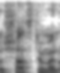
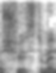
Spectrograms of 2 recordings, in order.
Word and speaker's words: Shusterman: than not i love neil shusterman or schusterman depending on how you say it i say shusterman schusterman's books his writing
